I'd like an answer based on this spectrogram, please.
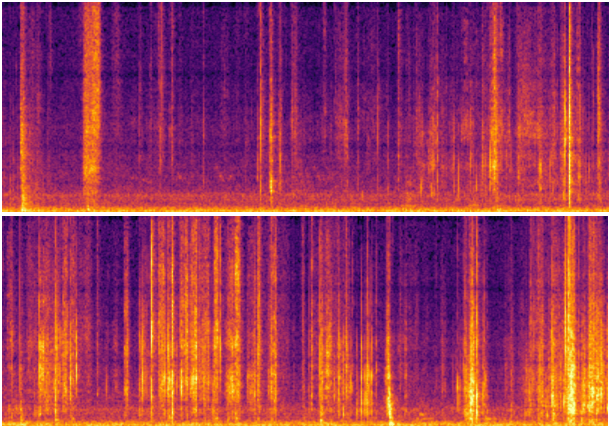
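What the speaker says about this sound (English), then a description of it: "packages of cream cheese. And just cut it open." Cream cheese packages are cut open and peeled, giving close crinkling, tearing and crackling foil-wrapper sounds in irregular bursts, with no talking.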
